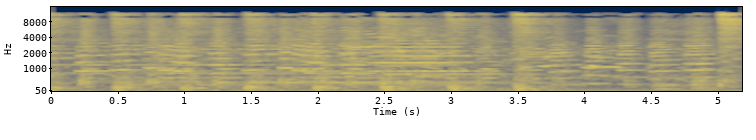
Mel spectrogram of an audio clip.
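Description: Street brass band playing a tune outdoors, brass horns over a steady beat of about two strokes a second.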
